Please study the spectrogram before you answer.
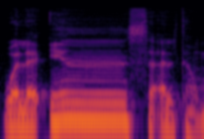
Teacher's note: Right after the I, we should say in. We should quickly approximate the place of articulation of sin. Approximation means placing the tongue in a position which is very close to the place of articulation of a letter. · Term: ikhfa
